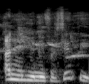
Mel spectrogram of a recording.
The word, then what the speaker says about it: university: gimana gitu Kanah jadi yang diperhatikan bukan hurufnya tapi suaranya ya jadi University bukan University ya karena suara hurfnya adalah y ya Saya kira jelas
